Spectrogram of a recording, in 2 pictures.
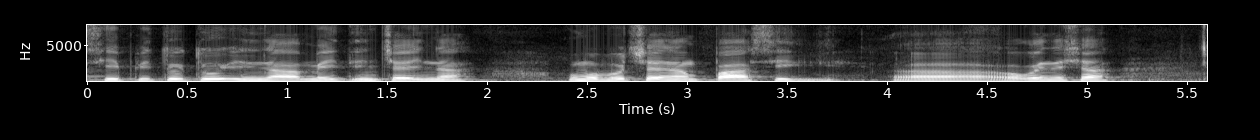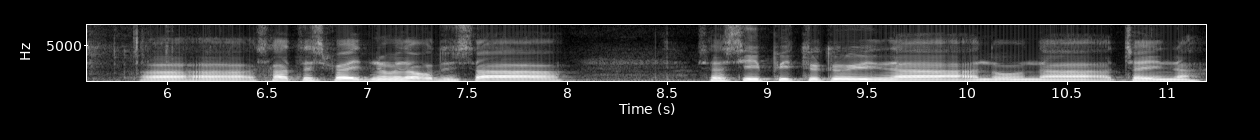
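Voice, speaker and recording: A Filipino man with a fairly high voice hosts a casual hands-on vlog. He talks politely and haltingly, often repeating a step as he explains it. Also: steady tone, a little mellow, clear, resonant tone. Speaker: vlogger and radio hobbyist. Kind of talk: casual unboxing and how-to vlog.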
